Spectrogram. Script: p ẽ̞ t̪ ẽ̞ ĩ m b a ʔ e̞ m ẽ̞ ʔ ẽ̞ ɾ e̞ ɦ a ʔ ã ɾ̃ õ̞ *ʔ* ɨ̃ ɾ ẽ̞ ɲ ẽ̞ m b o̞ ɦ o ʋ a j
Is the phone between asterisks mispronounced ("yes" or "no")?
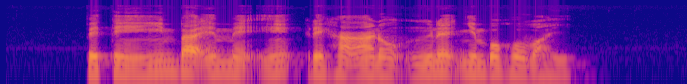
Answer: no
